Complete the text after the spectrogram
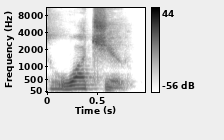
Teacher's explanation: Because here I have this combination. I have the T for what with the Y for you. This combination often sounds like ch. So that's why he says what you.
